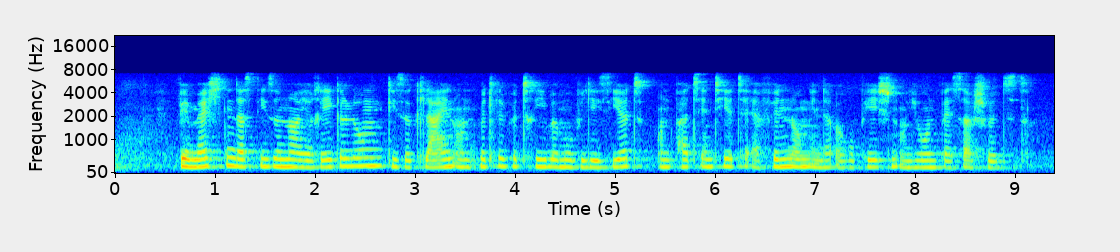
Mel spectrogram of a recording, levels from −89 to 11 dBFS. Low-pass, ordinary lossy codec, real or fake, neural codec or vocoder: 7.2 kHz; none; real; none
